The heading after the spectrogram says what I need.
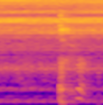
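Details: Cough during nebulizer treatment for recurring shortness of breath, which reliably flares after swimming: a single short cough over the steady hiss of the nebulizer.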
